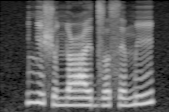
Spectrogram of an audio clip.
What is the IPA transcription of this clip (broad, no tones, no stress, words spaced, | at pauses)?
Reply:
ʎiʃoɲo ʕed͡zose mi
